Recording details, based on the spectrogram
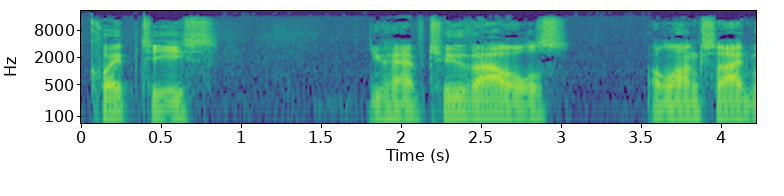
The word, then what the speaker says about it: coeptis: So in this case, the O and the E go together and sound like oi. So as far as my knowledge goes, this expression would be pronounced anuit coeptis.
